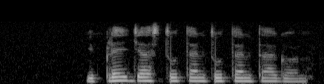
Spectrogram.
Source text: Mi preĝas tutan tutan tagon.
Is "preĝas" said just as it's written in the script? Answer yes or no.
yes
